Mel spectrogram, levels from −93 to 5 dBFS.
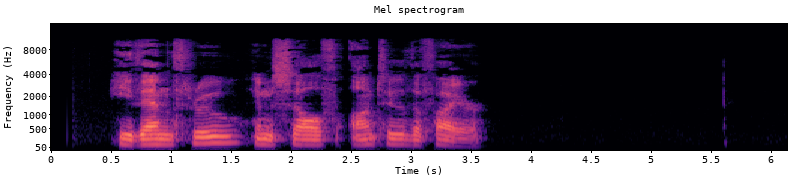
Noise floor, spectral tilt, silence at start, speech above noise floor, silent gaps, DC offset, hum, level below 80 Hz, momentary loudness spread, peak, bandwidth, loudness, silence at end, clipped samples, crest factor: -82 dBFS; -4 dB/octave; 0.5 s; 55 dB; none; under 0.1%; none; -76 dBFS; 9 LU; -8 dBFS; 11.5 kHz; -27 LUFS; 2.6 s; under 0.1%; 24 dB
